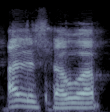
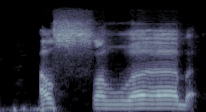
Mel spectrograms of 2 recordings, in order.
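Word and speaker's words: الصواب: Jangan baca al-sawab, as-sawab, as-sawab.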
